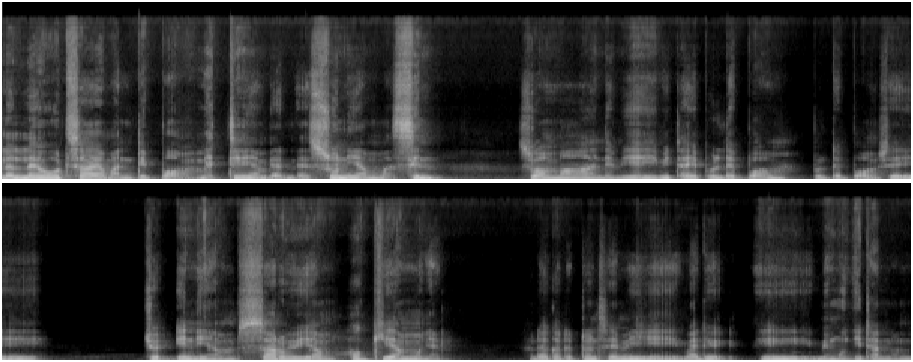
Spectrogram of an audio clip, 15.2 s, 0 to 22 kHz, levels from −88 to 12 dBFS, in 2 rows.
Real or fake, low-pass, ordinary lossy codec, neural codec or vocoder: fake; none; none; vocoder, 44.1 kHz, 128 mel bands every 256 samples, BigVGAN v2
